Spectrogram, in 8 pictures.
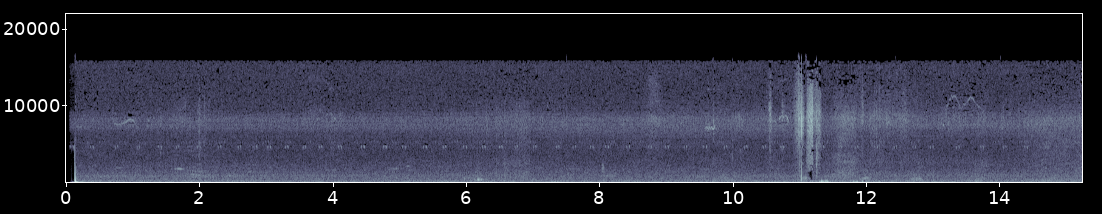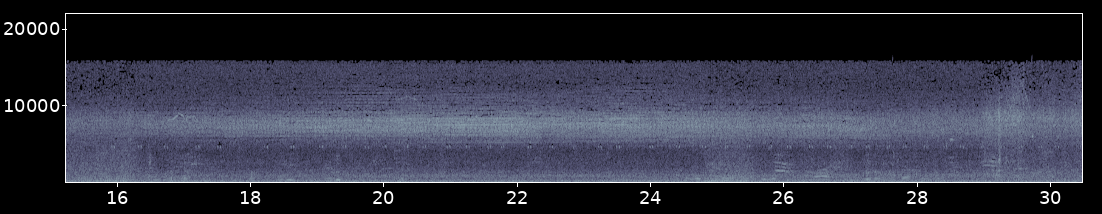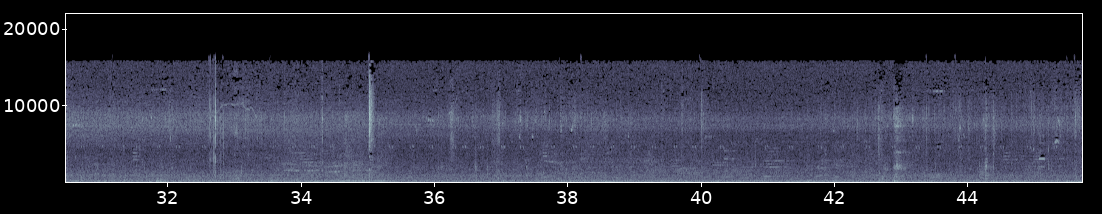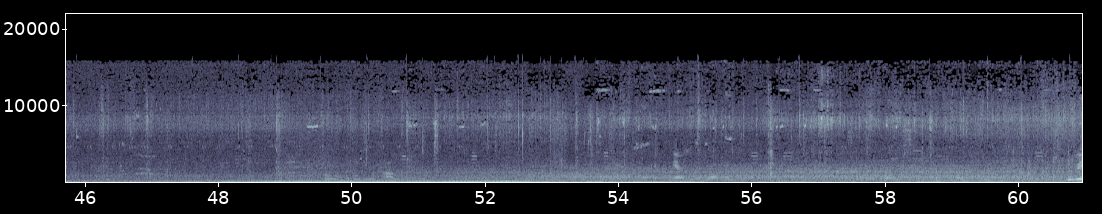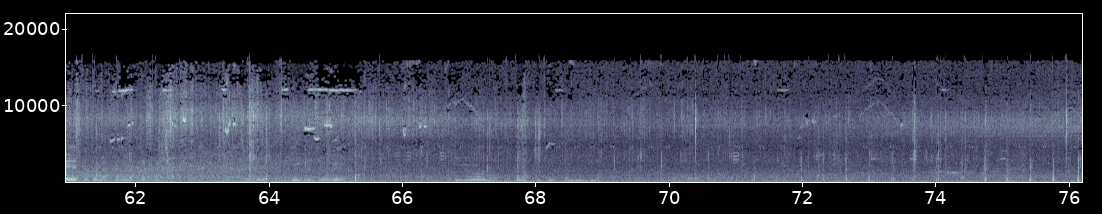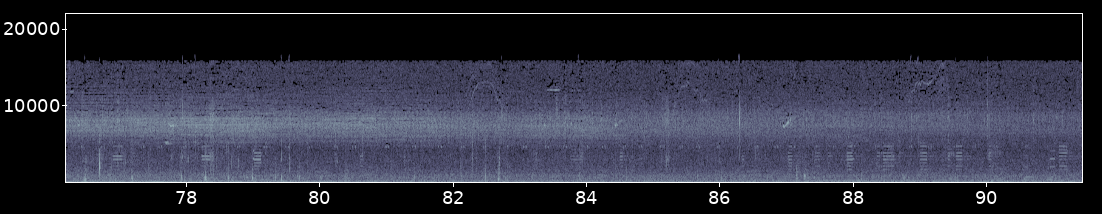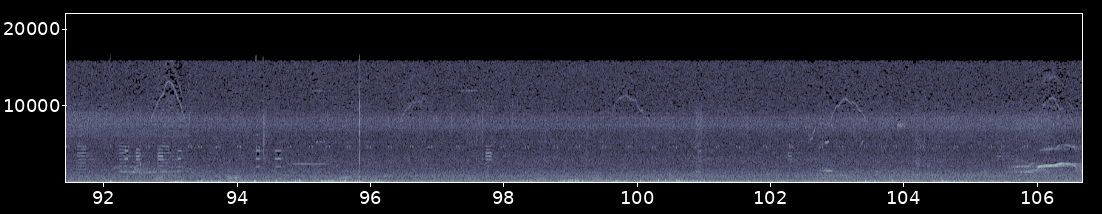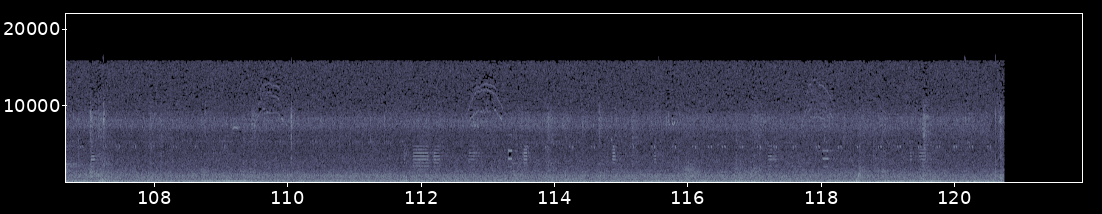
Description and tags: Conrose Park - Railtrack
Empty park sounds
ambient, birds, bugs, Nature, trees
